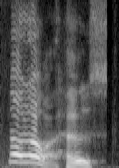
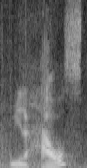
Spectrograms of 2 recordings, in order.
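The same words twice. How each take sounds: First: Higher, insistent Canadian "hoose"; exaggerated Canadian protest; mock Canadian accent. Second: Said in the usual way. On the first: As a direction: correct them in a put-on Canadian accent. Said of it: "they say hoose". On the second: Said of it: "We say house the correct way".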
